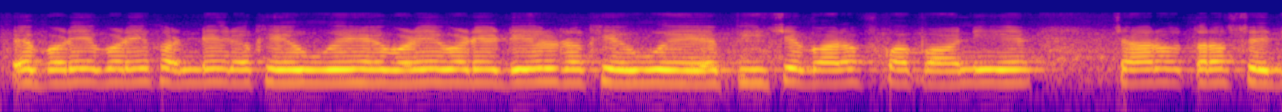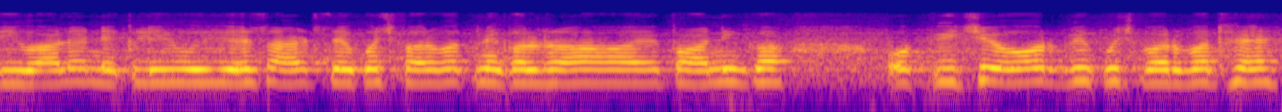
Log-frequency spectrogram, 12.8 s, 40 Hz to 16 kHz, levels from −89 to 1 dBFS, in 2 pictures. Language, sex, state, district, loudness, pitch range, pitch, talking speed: Hindi, female, Uttarakhand, Uttarkashi, -13 LUFS, 195-205 Hz, 200 Hz, 185 wpm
